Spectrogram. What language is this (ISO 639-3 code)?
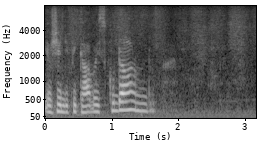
por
